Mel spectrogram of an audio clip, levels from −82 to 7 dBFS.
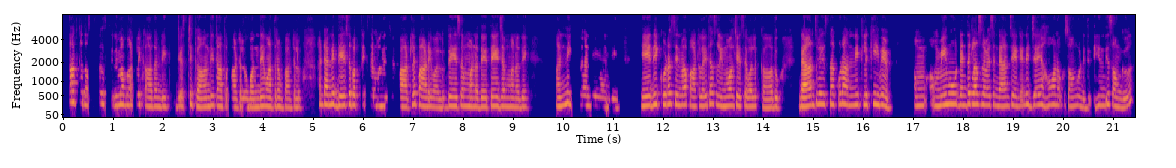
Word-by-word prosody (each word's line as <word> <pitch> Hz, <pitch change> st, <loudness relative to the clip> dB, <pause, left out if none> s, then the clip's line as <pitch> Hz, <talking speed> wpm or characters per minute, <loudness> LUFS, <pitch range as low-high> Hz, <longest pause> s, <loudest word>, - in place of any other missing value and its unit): కాదు. 320 Hz, 0 st, +7 dB
కాదు. 295 Hz, -4 st, -3 dB
అస్సలు 280 Hz, +4 st, -7 dB
సినిమా 245 Hz, +4 st, 0 dB
మాటలే 265 Hz, +1 st, -3 dB
కాదండి. 220 Hz, 0 st, -1 dB, 0.3 s
జస్ట్ -, -, -4 dB
గాంధీ 215 Hz, +3 st, +2 dB
తాత 225 Hz, -1 st, +2 dB
పాటలు, 210 Hz, 0 st, -1 dB
వందేమాతరం 220 Hz, +1 st, +1 dB
పాటలు, 210 Hz, 0 st, -2 dB, 0.4 s
అంటే 275 Hz, 0 st, +1 dB
అన్ని 275 Hz, +2 st, +3 dB
దేశభక్తికి 260 Hz, +1 st, +1 dB
సంబంధించిన 230 Hz, 0 st, -5 dB
పాటలే 215 Hz, +6 st, +2 dB
పాడేవాళ్ళు. 215 Hz, -3 st, +1 dB
'దేశం 230 Hz, 0 st, +1 dB
మనదే 215 Hz, 0 st, +1 dB
తేజం 225 Hz, -1 st, +2 dB
మనదే' 210 Hz, 0 st, -2 dB, 0.6 s
అన్నీ 265 Hz, +6 st, +2 dB
ఇట్లాంటియ్యే 245 Hz, -3 st, -7 dB
అండి. 205 Hz, -1 st, -7 dB, 0.6 s
ఏదీ 245 Hz, +3 st, +5 dB
కూడా 270 Hz, +1 st, +4 dB
సినిమా 255 Hz, -1 st, +2 dB
పాటలైతే 235 Hz, +3 st, -1 dB
అసలిన్‌వాల్వ్ 240 Hz, -1 st, +1 dB
చేసేవాళ్ళు 225 Hz, -1 st, 0 dB
కాదు. 205 Hz, +1 st, 0 dB, 0.5 s
డాన్సులేసినా 275 Hz, +4 st, +5 dB
కూడా 285 Hz, 0 st, +4 dB
అన్నిట్లికి 260 Hz, +2 st, -1 dB
ఇవే. 260 Hz, -2 st, +3 dB, 0.6 s
ఆహ్, 240 Hz, -, -2 dB, 0.2 s
ఆహ్, 235 Hz, -, -2 dB
మేము 275 Hz, +3 st, +4 dB, 0.2 s
10థ్ 255 Hz, +2 st, +2 dB
క్లాస్లో 275 Hz, -1 st, +3 dB
వేసిన 250 Hz, 0 st, -4 dB
డాన్సేంటంటే, 235 Hz, +3 st, -1 dB
'జయహో' 255 Hz, -1 st, -1 dB
అనొక 245 Hz, -2 st, -6 dB
సాంగుడిద్ది, 225 Hz, -2 st, -5 dB
హిందీ 245 Hz, +3 st, -2 dB
సాంగు. 215 Hz, -2 st, -1 dB
235 Hz, 135 wpm, -23 LUFS, 220-260 Hz, 0.6 s, కాదు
